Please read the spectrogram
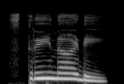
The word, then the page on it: ಸೂತ್ರನಾಡಿ: kannada; sītra nāḍi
